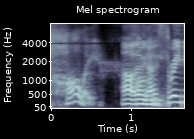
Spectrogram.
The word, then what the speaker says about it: Halley: Edmund Halley.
